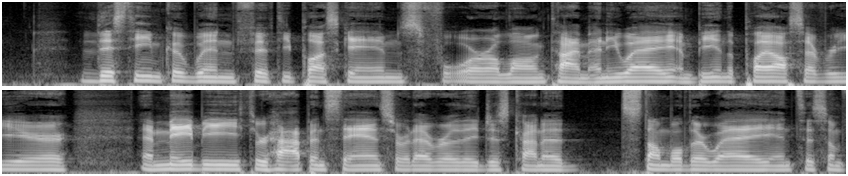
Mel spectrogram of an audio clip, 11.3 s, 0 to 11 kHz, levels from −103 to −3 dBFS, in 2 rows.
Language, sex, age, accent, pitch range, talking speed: English, male, 20-39, American, 110-130 Hz, 180 wpm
